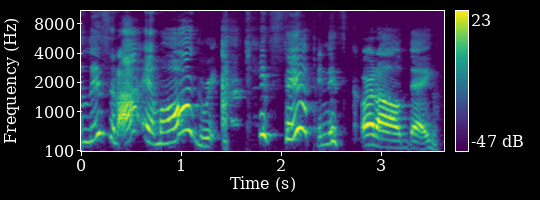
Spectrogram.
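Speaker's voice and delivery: loud, high hammed-up grievance with a laugh; exasperated complaint. [name] complaining to Victor in the cart, mock exasperated. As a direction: act out a fed-up, hungry whine.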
